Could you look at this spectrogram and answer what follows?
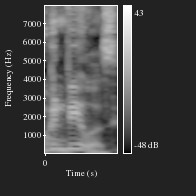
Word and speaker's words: bougainvillea: Bougainvilleas, got it. Via. That's what I said. No L. Bougainvillea. No L in the pronunciation at least.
